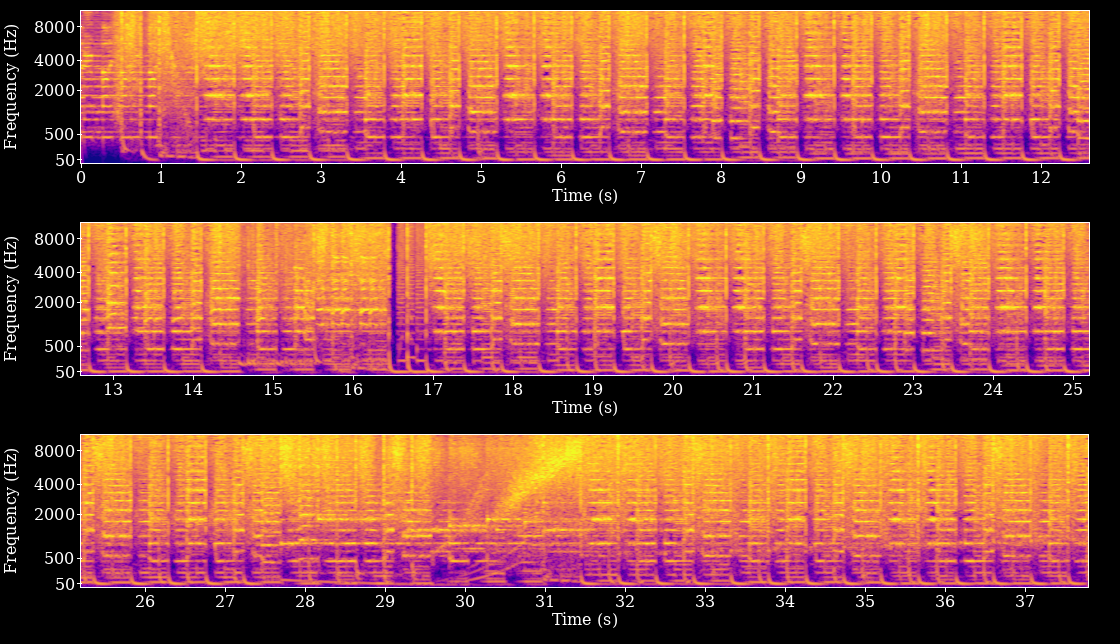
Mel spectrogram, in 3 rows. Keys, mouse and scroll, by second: 2.2 click, 7.2 F8, 8.7 click, 10.3 click, 10.5 Escape, 11.6 click, 12.5 click, 14.2 Return, 15.0 click, 15.3 click, 16.4 typing, 17.0 Return, 18.6 click, 19.3 click, 19.6 Return, 20.8 Escape, 21.1 Escape, 22.5 click, 23.6 click, 24.7 click, 25.2-26.1 scroll down 6, 26.2 Escape, 27.0 typing, 27.3 Return, 29.1 click, 31.0 6, 31.2 6, 31.7 Return, 32.9-33.3 scroll down 2, 33.5 Escape, 34.1-34.6 scroll down 2, 35.3 scroll up 2, 35.8 click, 36.1 click, 36.9 m, 37.3 Return.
